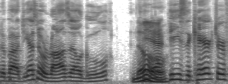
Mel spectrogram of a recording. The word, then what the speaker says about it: Ra's al Ghul: Do you guys know Ra's al Ghul?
